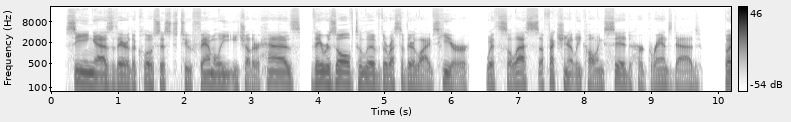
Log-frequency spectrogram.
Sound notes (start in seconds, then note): none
